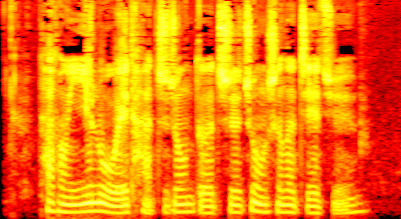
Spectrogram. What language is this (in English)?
Chinese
